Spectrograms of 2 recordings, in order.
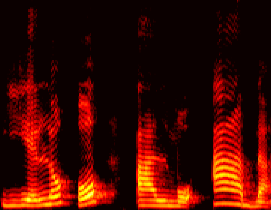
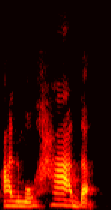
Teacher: la H não tiene sonido. É uma letra muda, ela não interfere no som da palavra.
